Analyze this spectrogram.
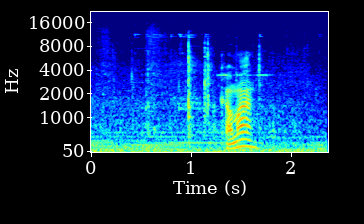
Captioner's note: keys jangle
